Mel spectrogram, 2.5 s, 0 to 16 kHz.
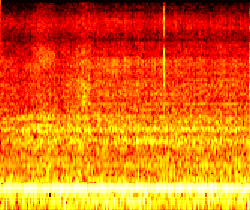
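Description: A Yamaha MT-07 motorcycle engine holds a steady, loud drone with a strong even hum that runs unbroken throughout, with no voices.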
